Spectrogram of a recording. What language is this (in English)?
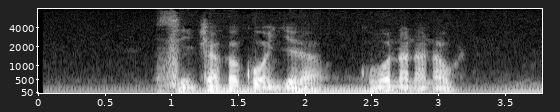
Kinyarwanda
